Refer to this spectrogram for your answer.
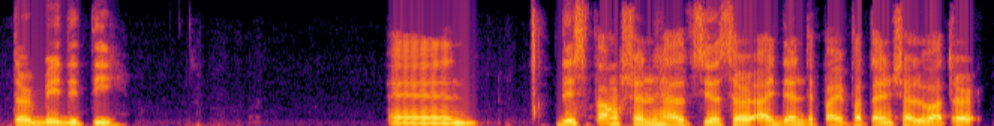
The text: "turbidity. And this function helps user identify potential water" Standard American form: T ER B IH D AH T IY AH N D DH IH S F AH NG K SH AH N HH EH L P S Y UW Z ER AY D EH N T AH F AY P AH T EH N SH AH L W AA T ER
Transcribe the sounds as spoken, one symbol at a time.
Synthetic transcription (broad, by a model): T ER B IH D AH T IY AH N D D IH S F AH NG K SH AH N HH EH L P S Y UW S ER AY D EH N T AH F AY P AH T EH N SH AH L W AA T ER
